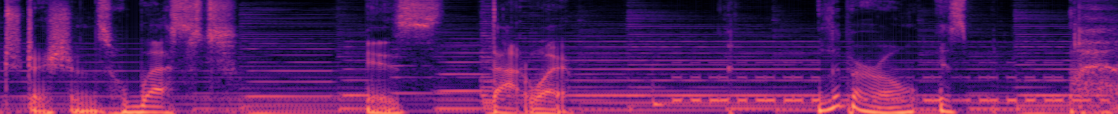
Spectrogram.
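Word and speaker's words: Liberl: Libero is liberal but libero.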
